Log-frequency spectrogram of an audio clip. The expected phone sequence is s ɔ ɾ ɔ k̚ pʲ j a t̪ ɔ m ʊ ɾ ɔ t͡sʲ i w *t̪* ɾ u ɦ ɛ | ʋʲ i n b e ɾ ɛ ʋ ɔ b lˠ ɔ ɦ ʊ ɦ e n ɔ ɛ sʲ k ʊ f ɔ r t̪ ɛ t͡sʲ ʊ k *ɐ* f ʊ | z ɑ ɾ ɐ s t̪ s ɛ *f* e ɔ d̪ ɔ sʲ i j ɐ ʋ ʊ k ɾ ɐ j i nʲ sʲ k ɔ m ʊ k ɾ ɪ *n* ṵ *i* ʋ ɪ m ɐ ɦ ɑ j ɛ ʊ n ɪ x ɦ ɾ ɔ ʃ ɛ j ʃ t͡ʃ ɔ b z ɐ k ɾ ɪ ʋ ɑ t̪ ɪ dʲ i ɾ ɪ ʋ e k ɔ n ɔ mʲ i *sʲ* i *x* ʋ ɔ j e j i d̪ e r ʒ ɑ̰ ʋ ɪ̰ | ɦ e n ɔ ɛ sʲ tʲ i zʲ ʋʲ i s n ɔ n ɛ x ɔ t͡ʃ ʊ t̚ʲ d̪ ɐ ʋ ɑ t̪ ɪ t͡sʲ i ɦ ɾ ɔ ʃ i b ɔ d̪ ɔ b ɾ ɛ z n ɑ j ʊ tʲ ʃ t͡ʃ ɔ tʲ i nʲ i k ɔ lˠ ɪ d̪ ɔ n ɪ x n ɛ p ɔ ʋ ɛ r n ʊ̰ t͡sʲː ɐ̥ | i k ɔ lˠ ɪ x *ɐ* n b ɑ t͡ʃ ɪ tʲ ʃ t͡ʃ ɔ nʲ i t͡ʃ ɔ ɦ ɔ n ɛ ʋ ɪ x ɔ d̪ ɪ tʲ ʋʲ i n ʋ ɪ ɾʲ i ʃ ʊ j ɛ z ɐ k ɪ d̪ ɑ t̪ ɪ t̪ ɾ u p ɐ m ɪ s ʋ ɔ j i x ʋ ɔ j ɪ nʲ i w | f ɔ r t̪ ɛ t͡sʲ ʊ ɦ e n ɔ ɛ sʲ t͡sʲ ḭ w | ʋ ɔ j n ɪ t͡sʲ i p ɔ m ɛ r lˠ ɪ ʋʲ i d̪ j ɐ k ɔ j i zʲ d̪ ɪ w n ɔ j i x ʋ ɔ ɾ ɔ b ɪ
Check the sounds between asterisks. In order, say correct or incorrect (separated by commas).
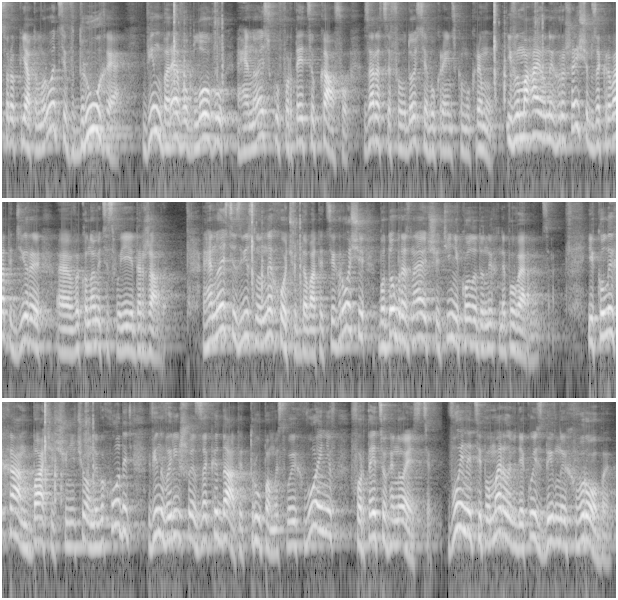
incorrect, incorrect, correct, incorrect, correct, incorrect, incorrect, incorrect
